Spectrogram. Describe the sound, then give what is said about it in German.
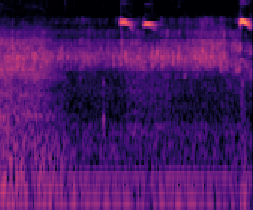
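Common kingfisher calls: three short, shrill, high-pitched whistles, two close together near the middle and one near the end, over a steady background hiss. “Und zwar ist das der Eisvogel.”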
